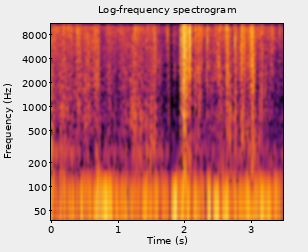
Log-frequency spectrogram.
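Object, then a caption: Magnesium carbonate gym chalk block. Fingers dig into a powdery pile of gym chalk blocks (magnesium carbonate) and crush small solid pieces while one hand holds a chalk chunk. The result is a steady run of gritty, crackling crunches with soft rustling between them. The loudest, brightest snap comes about two seconds in.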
